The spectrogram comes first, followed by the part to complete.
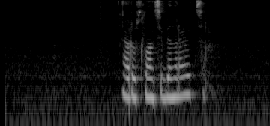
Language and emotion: Russian, neutral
